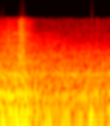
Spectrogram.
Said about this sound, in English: What was that? That was my air conditioner. It's damn. It's powerful.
